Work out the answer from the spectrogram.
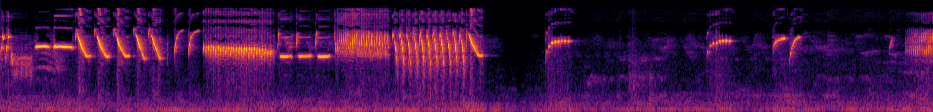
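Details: Canary song meant to lure silent canaries into singing: chirping downslurred whistles, a buzzy note, short steady trills and a long fast roll, then scattered single high chirps separated by silence.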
